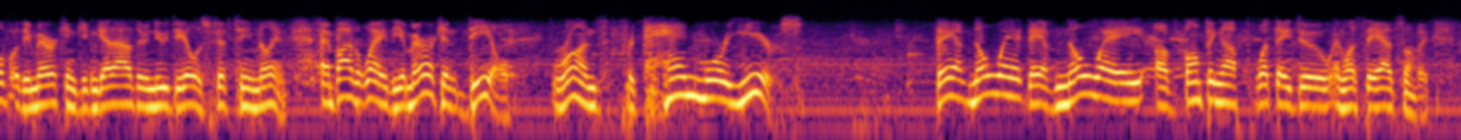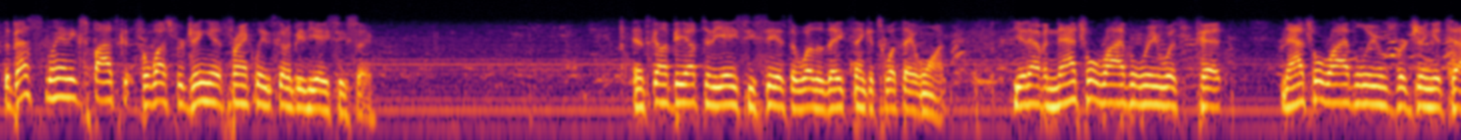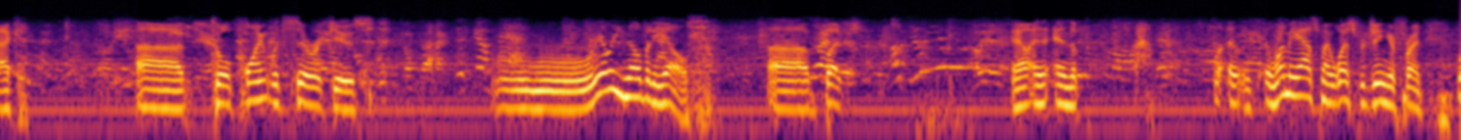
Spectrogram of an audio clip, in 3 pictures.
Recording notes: Live at the Purdy Golf Tournament. Live at the Greater Susquehanna Valley YMCA Purdy Golf Tournament with live coverage.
